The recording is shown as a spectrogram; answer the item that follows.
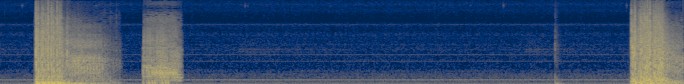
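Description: Musket and artillery fire from the Napoleonic war game Campaign Waterloo, set at the Battle of Quatre Bras: loud, close bursts of gunfire near the start and again at the end, a faint distant shot between, over a steady low hum.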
